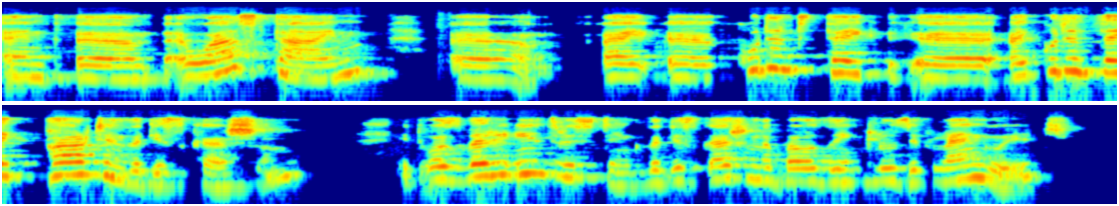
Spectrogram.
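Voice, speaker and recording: Speaking at a fairly slow pace, a woman with a Bulgarian accent uses a high pitch and lively intonation. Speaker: translator at a European institution. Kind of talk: group video call discussion. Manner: halting, many fillers.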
